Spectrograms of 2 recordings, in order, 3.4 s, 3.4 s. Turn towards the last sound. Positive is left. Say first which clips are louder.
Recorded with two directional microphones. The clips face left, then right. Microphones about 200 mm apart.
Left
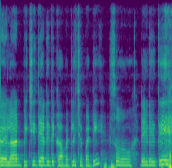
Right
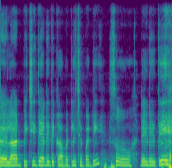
# right 4 dB
turn(degrees=-45)  # may be behind; listen again after turning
